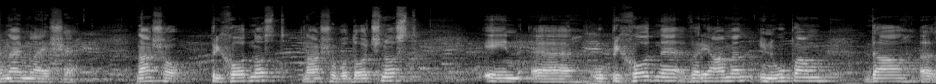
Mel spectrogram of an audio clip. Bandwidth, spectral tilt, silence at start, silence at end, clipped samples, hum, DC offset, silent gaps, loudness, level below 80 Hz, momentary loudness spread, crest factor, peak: 15.5 kHz; -5.5 dB/octave; 0 s; 0 s; under 0.1%; none; under 0.1%; none; -17 LUFS; -48 dBFS; 11 LU; 16 dB; 0 dBFS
